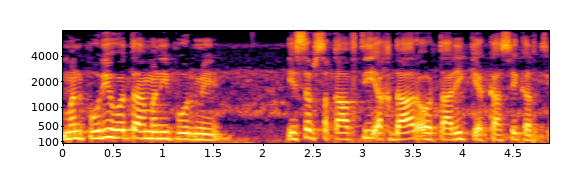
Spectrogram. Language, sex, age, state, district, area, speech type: Urdu, male, 30-45, Uttar Pradesh, Balrampur, rural, spontaneous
